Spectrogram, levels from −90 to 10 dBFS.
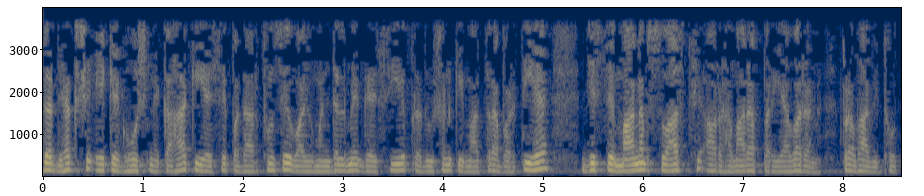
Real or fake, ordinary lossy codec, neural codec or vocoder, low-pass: real; none; none; 3.6 kHz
